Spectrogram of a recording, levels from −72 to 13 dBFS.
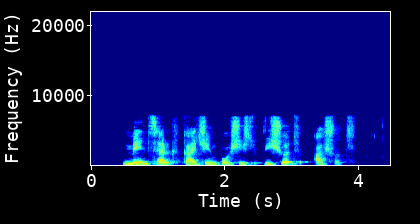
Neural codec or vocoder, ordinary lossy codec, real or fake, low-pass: codec, 16 kHz, 4.8 kbps, FACodec; MP3, 48 kbps; fake; 7.2 kHz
